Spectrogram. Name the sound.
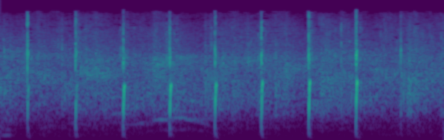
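audience clapping hands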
